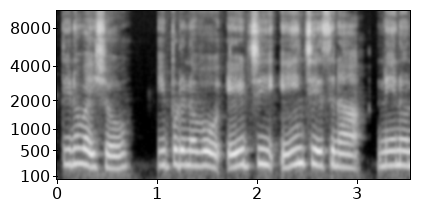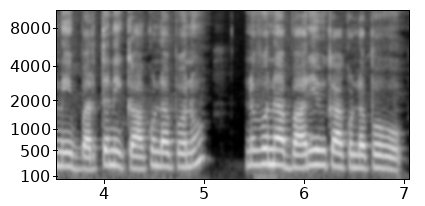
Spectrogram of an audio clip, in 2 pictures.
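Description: A woman's voice: on the high side, steady tone, normal speed, dark tone, lightly acted. A woman voicing a possessive young husband who speaks insistently and gives orders. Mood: coaxing. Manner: commanding, insistent.

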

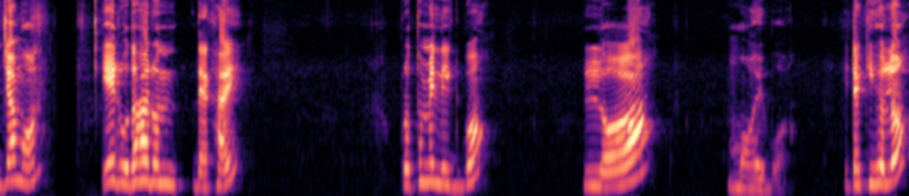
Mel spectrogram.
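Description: Woman tutor, high and bright voice, slow careful step-by-step board lesson. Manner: explains step by step, asks and answers her own questions. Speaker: teacher.

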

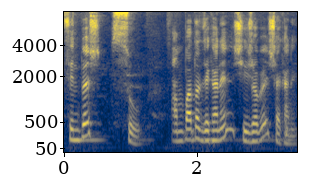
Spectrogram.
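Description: A man with a fairly high pitch gives an animated Quran reading lesson, his voice patient and measured. He names every letter and vowel sign one by one, then draws out the joined syllables in a sung recitation tone.

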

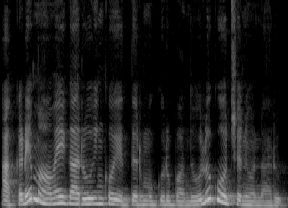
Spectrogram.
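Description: A woman narrating a romantic family story in an expressive, lively reading. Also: lowish voice, fast talker, lo-fi sound.

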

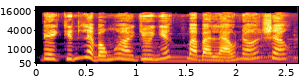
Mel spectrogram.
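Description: A woman's voice: high-pitched, expressive, a little fast. A woman voicing a young girl in a cartoon, childlike and emotional. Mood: worried. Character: young girl, spoiled but loving daughter. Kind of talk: cartoon voice acting. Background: music.

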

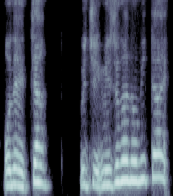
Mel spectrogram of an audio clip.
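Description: A woman's voice: high voice, normal speed, warm tone. A woman voicing a badly burned young girl who pleads weakly in Hiroshima dialect. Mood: weak plaintive. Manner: weak, plaintive childlike pleading.

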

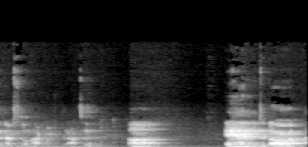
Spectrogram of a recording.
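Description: A man gives a chatty, self-deprecating conference talk, his voice very bright and sharp. It echoes heavily around a large hall, picked up from some distance. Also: mid-range voice. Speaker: conference speaker.

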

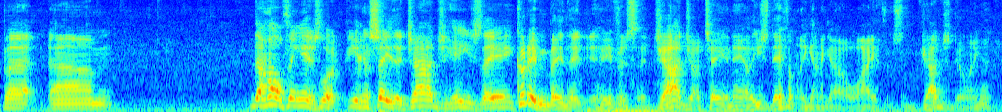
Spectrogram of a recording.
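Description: A man's voice: medium pitch, lively intonation, fairly quick, a little hiss or hum. A man rambling through a casual livestream, repeating himself and apologizing as he talks over his screen. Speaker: channel host.

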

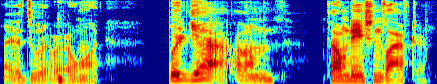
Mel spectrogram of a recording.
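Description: A thirties man with a slight lisp hosts a podcast, rambling profanely and self-mockingly through relationship advice. His gravelly voice runs a little high and expressive at a normal speed.

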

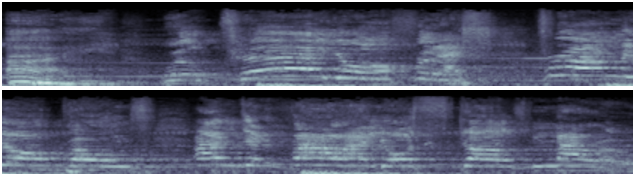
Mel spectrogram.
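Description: A wrathful undead queen from a fantasy video game. Her grandiose commands swoop widely in pitch and ring with echo over music. She is menacing and imperious. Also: lively intonation, drawn-out words, raised voice, exaggerated voice. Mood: wrathful threats. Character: imperious, wrathful undying lich queen in ghostly form. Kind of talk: dramatic video game acting.

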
